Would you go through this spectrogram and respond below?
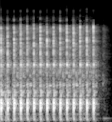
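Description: A Nerf Pro Gelfire MrBeast Edition gel blaster fires on full auto, about fourteen sharp, evenly spaced shots in a quick burst, close and loud, then a brief mechanical wind-down.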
